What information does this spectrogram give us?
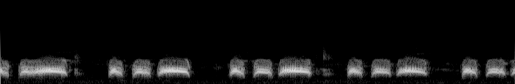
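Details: Caged decoy spotted dove cooing steadily to lure wild birds: loud, low, hollow coos in quick groups of two or three, short notes followed by a longer one, repeated about every second.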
